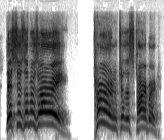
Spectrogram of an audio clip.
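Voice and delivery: booming captain's shout across the water; shouted command. Retold or imitated. Captain of the Missouri shouting at the light through fog, booming. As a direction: bellow the order from the ship's deck.

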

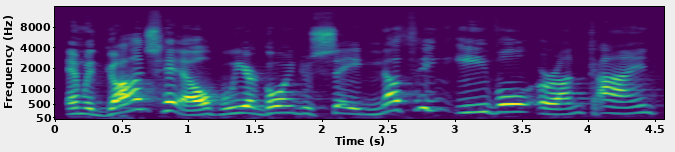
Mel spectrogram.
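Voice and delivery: loud, rising preacher's charge; preaching at full force. Acted. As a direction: drive the challenge home to the church.

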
